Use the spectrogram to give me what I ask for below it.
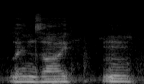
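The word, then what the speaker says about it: Linzi: Linds eye. We We pronounce it like it's got a zed in it.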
